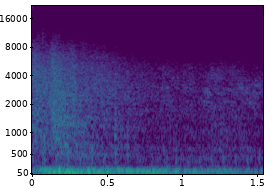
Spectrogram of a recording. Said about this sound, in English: And then it happens, an explosion shatters my eardrums and fragments fly through the air like metal raindrops falling from hell's sky.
